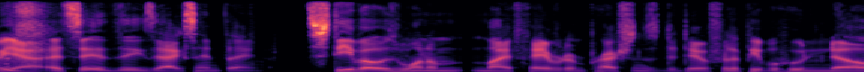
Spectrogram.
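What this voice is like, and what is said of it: Usual voice. Nothing is said of it.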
